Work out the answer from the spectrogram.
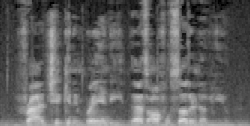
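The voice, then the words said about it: Fake Southern accent. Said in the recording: “doing a fake southern accent”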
